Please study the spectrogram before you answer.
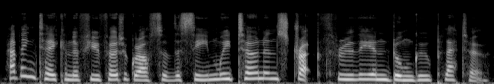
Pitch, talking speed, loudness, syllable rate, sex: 225 Hz, 195 wpm, -18 LUFS, 5.1 syllables/s, female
